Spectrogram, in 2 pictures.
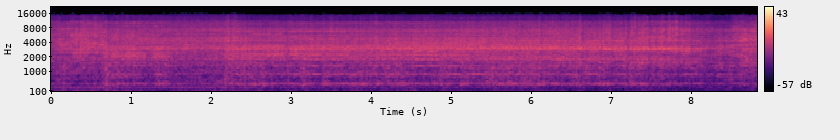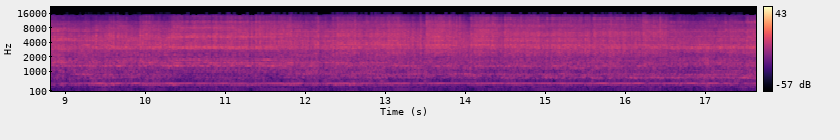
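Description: A band saw hums and rasps as it cuts through a metal tube.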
